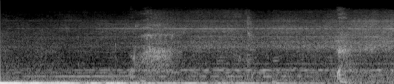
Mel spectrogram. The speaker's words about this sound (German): sondern ein Hubschrauber.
